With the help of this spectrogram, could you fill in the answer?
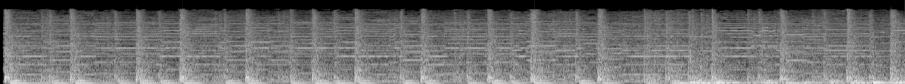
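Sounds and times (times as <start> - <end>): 
bad pipes: 0.0 - 9.0.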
